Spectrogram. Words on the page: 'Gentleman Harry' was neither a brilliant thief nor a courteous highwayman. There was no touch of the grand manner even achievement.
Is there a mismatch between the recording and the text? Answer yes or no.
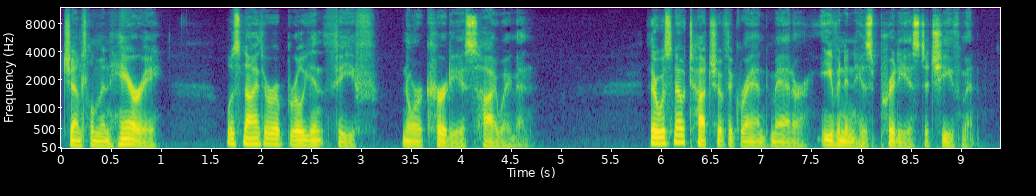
yes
